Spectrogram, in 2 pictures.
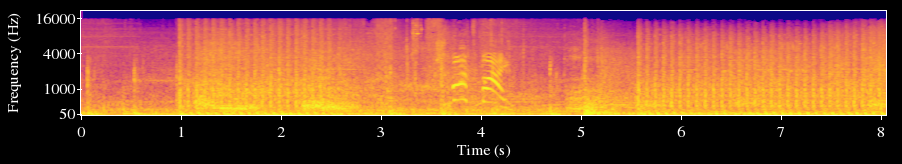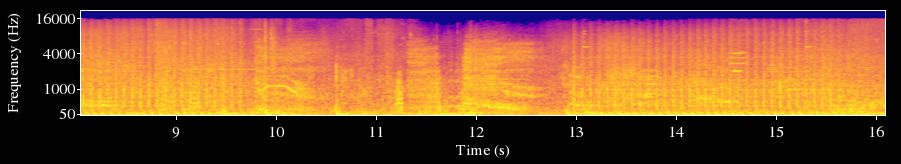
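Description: An automatic rifle fires in bursts.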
